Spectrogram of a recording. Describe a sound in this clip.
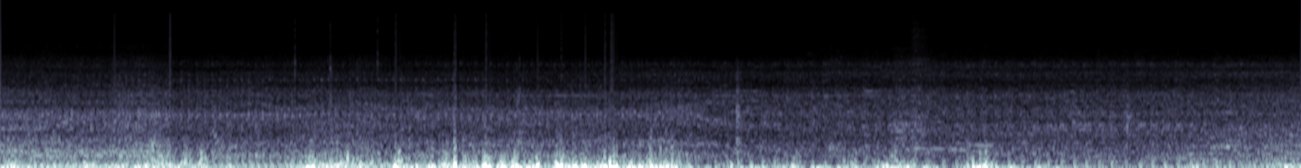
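A motorcycle engine idles and rumbles up close.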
